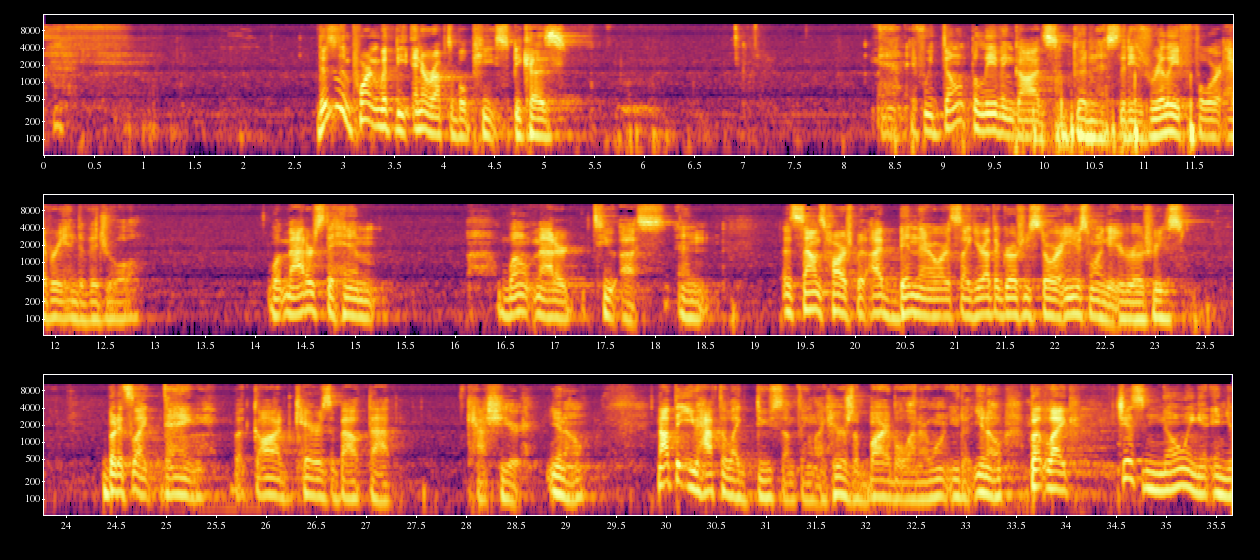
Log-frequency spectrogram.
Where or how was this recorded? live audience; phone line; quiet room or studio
live audience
